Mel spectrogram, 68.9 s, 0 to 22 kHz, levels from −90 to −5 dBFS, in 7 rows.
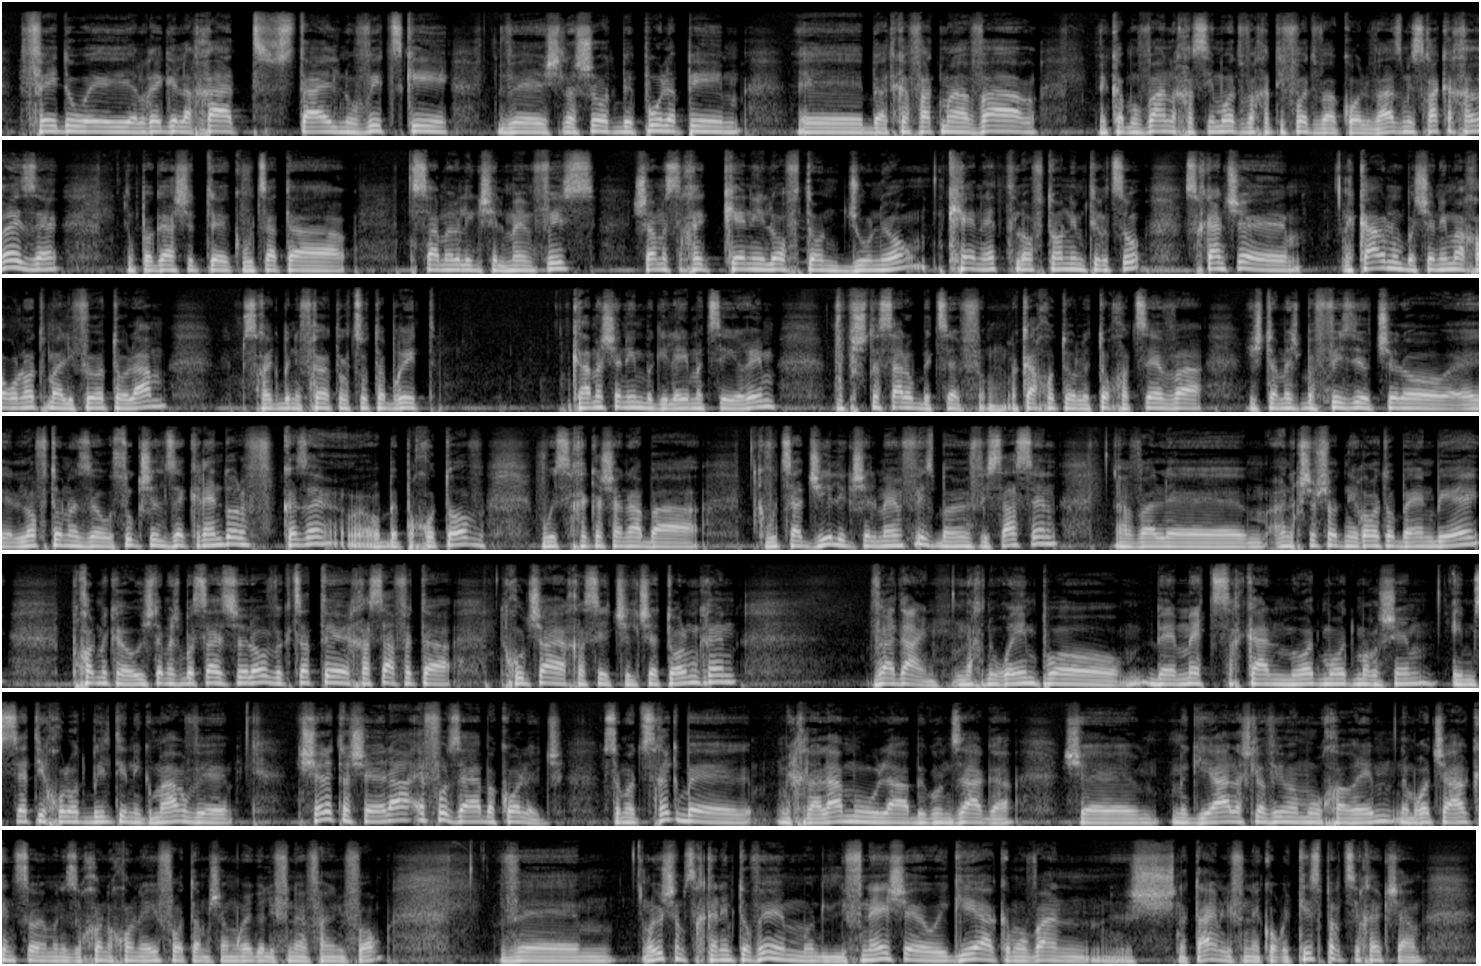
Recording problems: squashed, flat; somewhat

